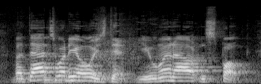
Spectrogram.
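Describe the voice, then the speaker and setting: Audible room echo is present. A man is the one talking. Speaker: history professor. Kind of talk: lecture. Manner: loud. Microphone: no microphone, projecting.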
